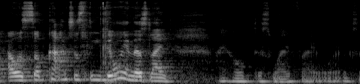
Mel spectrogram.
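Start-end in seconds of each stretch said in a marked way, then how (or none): 2.2-3.6 hushed, much softer hope; sneaky hope. Retold or imitated. Sneaking the Wi-Fi on, hushed and hopeful. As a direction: say it under your breath, sneaking. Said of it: "the way I was acting".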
